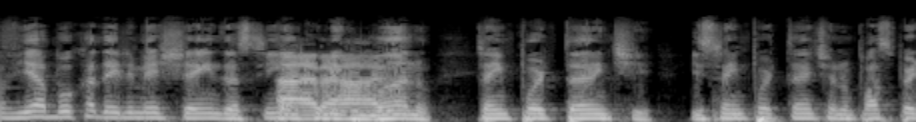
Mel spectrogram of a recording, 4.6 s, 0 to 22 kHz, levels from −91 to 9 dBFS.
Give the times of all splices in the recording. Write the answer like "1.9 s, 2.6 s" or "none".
1.4 s, 2.4 s, 3.3 s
